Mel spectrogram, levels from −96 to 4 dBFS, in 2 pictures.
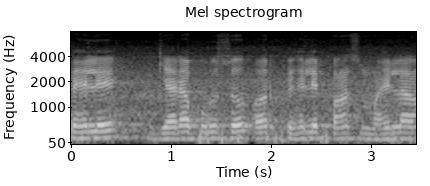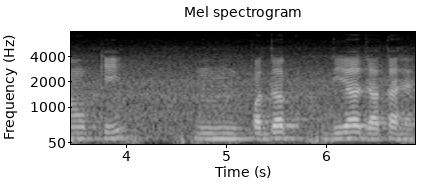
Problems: constant background noise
